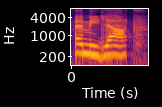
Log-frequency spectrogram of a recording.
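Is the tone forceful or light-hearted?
forceful. It is said in a strong, forceful tone. Go away. "if you use a stronger tone of voice"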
